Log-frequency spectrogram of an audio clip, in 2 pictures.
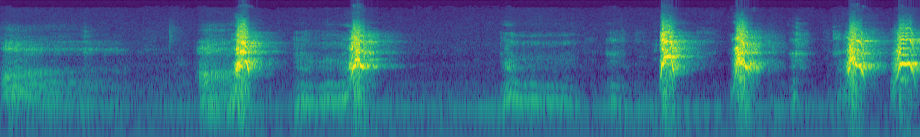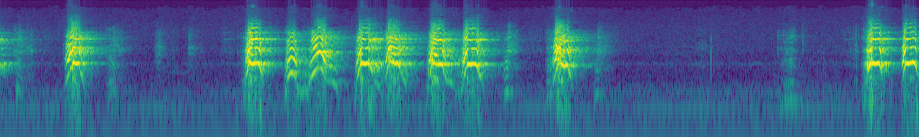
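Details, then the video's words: Medium-sized dog barking deeply and assertively, around twenty loud sharp barks in irregular bursts, some spaced a second apart and others in quick runs of four or five, over a low steady hum. "Dog Medium Barking Sound Effect"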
